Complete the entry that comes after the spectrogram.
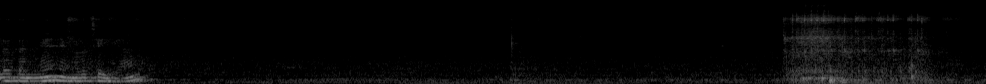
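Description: A sewing machine stitches fabric in two close, rapid runs, one at the start and one near the end, with a quieter stretch of low background noise between them.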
